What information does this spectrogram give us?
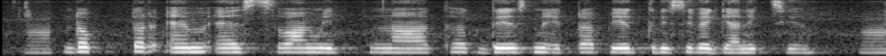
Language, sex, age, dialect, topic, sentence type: Maithili, female, 18-24, Eastern / Thethi, agriculture, statement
